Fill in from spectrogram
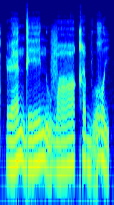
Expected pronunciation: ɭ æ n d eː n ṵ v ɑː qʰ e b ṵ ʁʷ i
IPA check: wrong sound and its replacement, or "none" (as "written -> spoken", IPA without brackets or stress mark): e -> i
